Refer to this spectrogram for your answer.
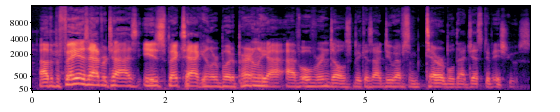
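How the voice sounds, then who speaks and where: A raspy, put-on character voice with big swings in loudness. It moves at a fairly quick pace with ordinary pitch variation. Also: man, medium pitch for a man. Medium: comedy sketch. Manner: folksy, leering, repeats 'you know what I'm saying'.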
